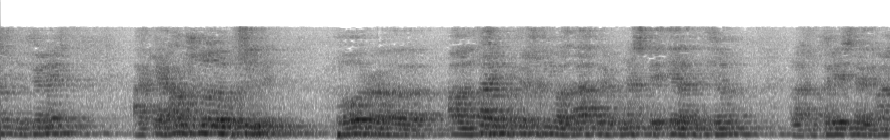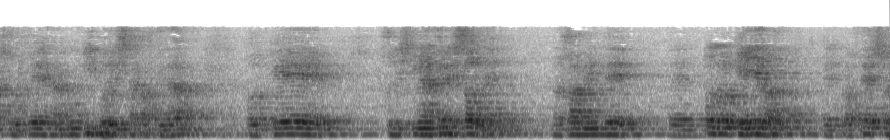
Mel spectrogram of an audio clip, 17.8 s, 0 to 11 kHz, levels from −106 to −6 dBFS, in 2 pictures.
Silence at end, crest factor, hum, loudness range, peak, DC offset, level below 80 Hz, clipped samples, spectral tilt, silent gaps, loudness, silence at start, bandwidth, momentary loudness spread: 0 s; 18 dB; none; 3 LU; -10 dBFS; under 0.1%; -70 dBFS; under 0.1%; -11 dB/octave; none; -28 LUFS; 0 s; 5.8 kHz; 14 LU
